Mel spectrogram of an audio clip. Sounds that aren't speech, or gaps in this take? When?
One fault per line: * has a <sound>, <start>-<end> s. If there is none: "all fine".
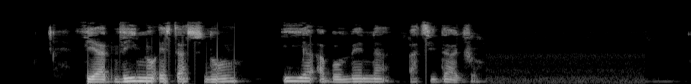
all fine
